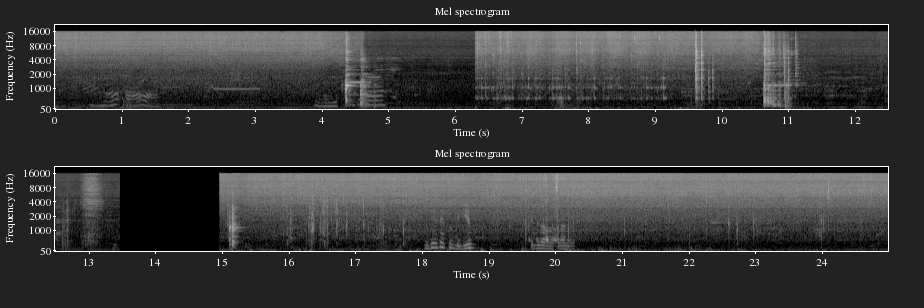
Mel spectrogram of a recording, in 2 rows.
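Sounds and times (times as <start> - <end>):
onion and garlic sizzling in a pan: 0.0 - 11.3, 15.0 - 25.0
metal lid clanking onto pan: 4.4 - 4.8, 6.3 - 10.0, 10.6 - 11.2.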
